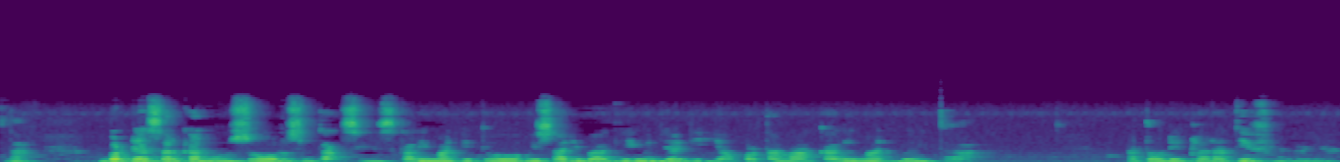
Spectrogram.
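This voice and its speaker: A man's voice: fairly high pitch, creaky, a little mellow. A man giving a recorded lesson over slides, explaining step by step and often repeating his key phrases. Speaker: teacher. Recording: dull lo-fi recording.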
